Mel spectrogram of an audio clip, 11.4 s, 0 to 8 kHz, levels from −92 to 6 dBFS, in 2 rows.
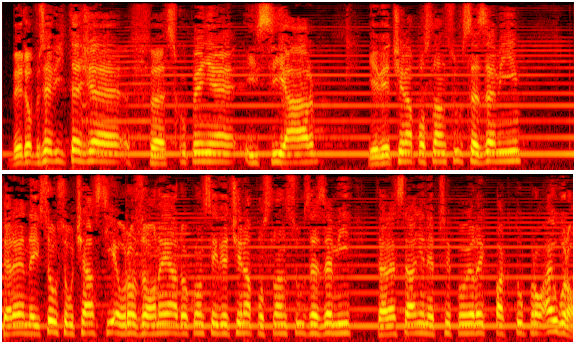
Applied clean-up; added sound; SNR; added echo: none; Bowed string instrument; 11 dB; none.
